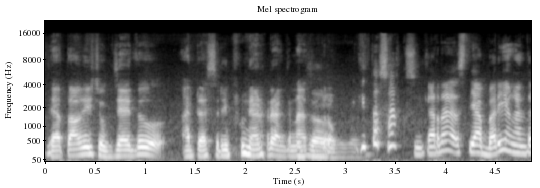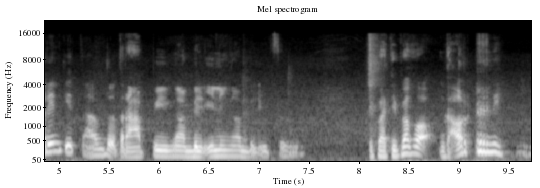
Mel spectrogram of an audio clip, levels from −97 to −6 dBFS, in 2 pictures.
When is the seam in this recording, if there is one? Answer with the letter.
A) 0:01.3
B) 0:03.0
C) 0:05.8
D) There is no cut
B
